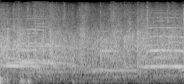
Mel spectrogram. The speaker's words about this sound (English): Come on, brother, shake that sign. Come on, somebody clap your hands. Somebody shake your sign for Jesus this morning.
